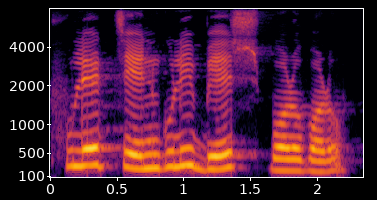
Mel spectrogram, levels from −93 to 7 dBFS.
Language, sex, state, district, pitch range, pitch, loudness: Bengali, female, West Bengal, Cooch Behar, 220-280 Hz, 240 Hz, -15 LUFS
